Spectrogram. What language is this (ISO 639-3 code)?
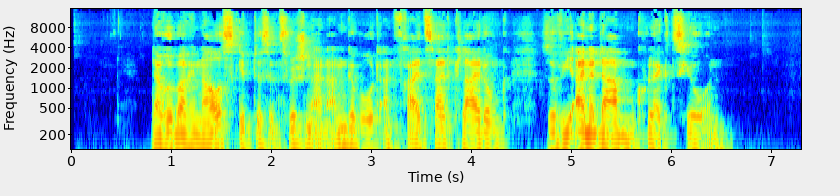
deu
